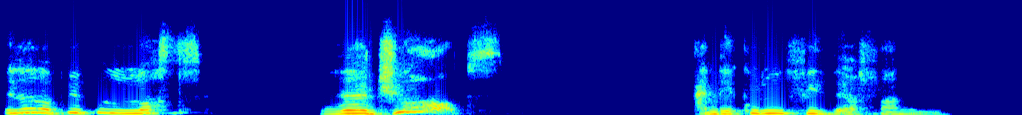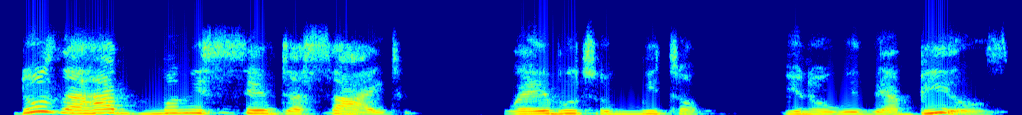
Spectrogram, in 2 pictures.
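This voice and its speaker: A Nigerian woman leads a finance webinar, stressing key words like a preacher and putting questions to her audience. Her voice sits high and a little husky. The sound is dry and slightly dull, like online webinar audio. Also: expressive, a little slow, long pauses, warm tone, dry recording. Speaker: financial coach. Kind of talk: webinar talk on personal finance.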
